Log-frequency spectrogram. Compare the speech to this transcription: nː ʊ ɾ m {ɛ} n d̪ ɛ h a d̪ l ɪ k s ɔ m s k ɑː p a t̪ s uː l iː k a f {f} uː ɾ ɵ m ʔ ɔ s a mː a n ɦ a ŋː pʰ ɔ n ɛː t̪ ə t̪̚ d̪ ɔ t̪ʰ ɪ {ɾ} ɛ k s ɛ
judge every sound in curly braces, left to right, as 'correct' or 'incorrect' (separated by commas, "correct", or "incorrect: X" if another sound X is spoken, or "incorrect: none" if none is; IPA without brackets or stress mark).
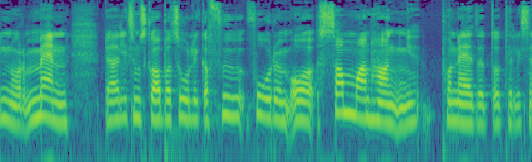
correct, correct, incorrect: l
